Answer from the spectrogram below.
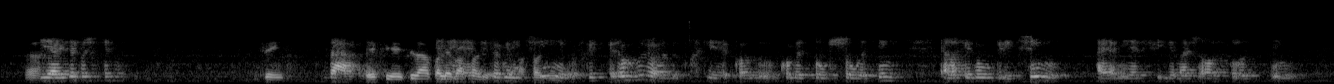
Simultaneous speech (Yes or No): Yes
